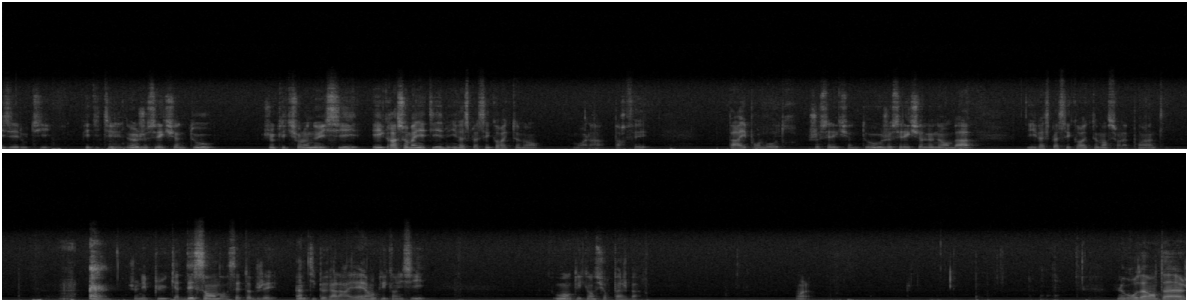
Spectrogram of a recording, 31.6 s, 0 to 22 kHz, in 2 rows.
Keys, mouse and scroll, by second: 1.6 ctrl+a, 4.2-8.1 drag, 9.6 click, 12.7-15.5 drag, 16.1 click, 25.7 Page_Down, 27.5-28.8 middle drag, 28.8 click, 29.8 KP_Subtract, 30.8 middle click.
